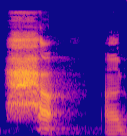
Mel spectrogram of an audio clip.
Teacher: گلے کے ساتھ زبان کے جڑ کے قریب آواز کو رگڑ کر سختی کے ساتھ ہا ادا کریں گے، اس کو حلق کہتے ہیں۔ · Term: وسط حلق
